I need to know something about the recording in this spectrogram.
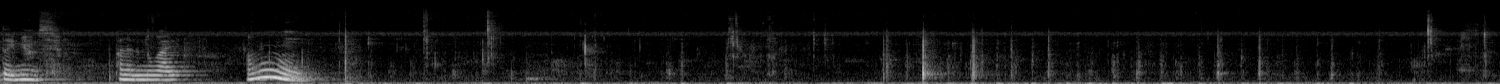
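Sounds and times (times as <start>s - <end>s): person chewing with wet clicks: 3.4s - 15.0s.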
